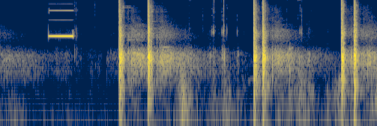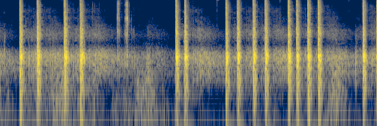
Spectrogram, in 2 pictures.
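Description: Shot timer's start beep, a short steady tone, then a semi-automatic pistol fired in quick pairs, about two dozen shots in fast strings with brief pauses between target arrays and one longer break midway.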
